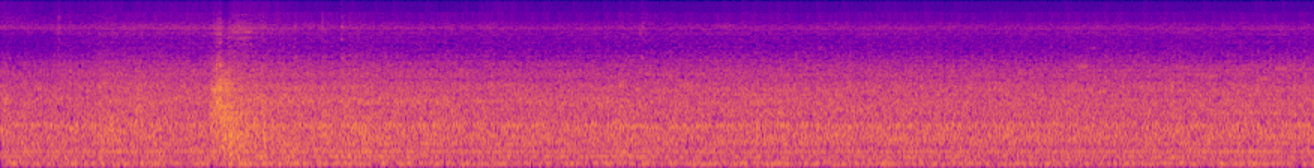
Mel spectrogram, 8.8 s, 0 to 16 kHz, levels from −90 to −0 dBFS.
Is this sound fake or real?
fake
